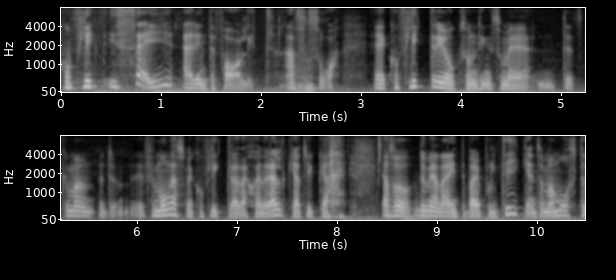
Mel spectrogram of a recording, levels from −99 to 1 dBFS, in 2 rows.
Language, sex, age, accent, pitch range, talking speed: Swedish, female, 40-59, native, 135-175 Hz, 210 wpm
